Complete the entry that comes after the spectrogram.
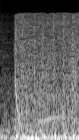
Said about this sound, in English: The bullets are just bouncing off him, don't they?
